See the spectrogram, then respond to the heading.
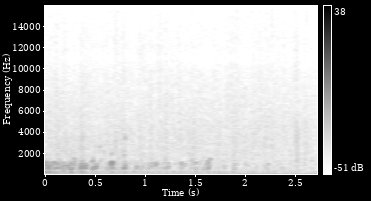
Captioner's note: water lapping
